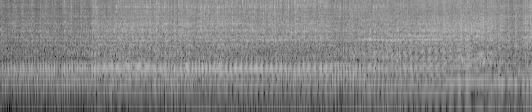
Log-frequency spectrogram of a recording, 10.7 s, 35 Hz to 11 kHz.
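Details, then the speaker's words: 1981 Kawasaki KX420 two-stroke dirt bike ridden full speed through every gear: raw, raspy howl with uneven, ragged firing, running rough; owner suspects air leaks and mainly the exhaust pipe giving no back pressure, not confirmed. "Obviously there's some air leaks causing it to run weird. I think the pipe might be the main issue though. There's no back pressure."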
